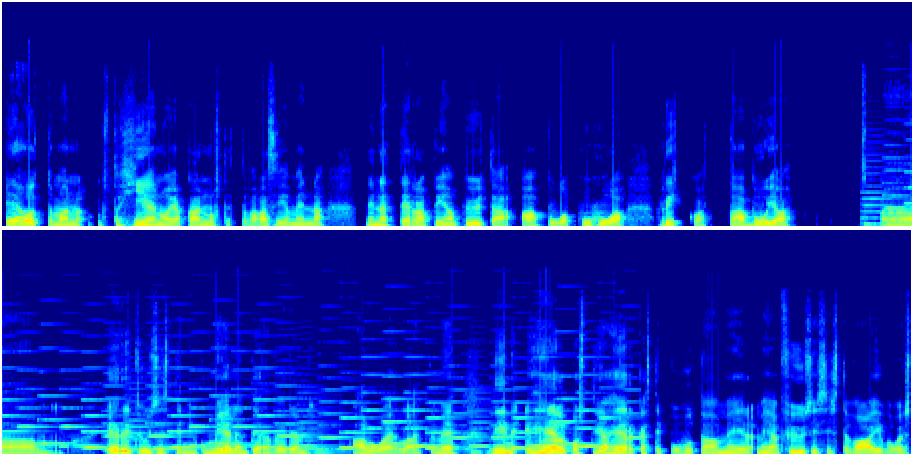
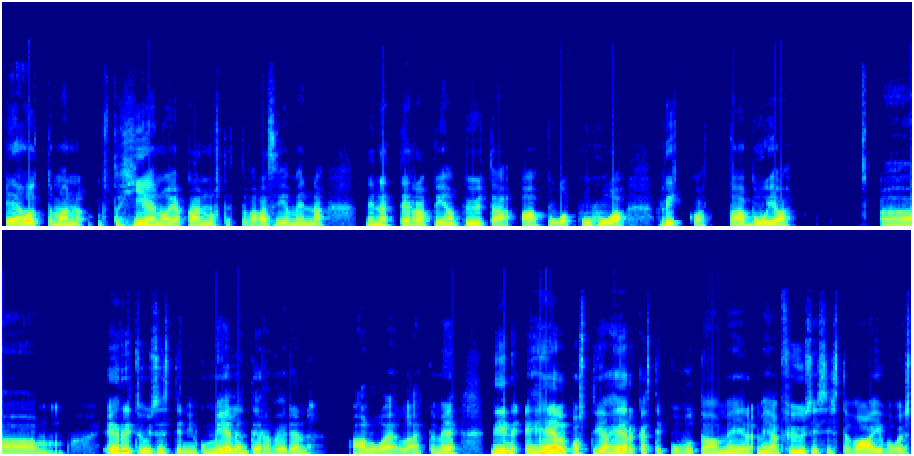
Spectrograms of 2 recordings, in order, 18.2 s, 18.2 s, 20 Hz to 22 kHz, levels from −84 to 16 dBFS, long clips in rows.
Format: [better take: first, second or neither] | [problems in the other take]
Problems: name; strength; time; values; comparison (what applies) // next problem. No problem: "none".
second | phone ringing; noticeable; from 8.5 to 15 s; peak 7 dB below the speech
